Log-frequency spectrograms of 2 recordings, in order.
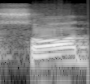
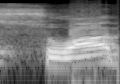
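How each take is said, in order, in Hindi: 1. इसे मोटा बोला जाता है, गोल aw स्वर के साथ। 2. aa से पहले w की सरकन के साथ बोला जाता है। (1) "ये भी मोटा पढ़ा जाता है" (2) "स्वाद नहीं बोलेंगे"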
